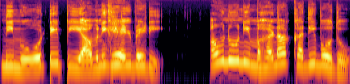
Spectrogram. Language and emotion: Kannada, fearful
